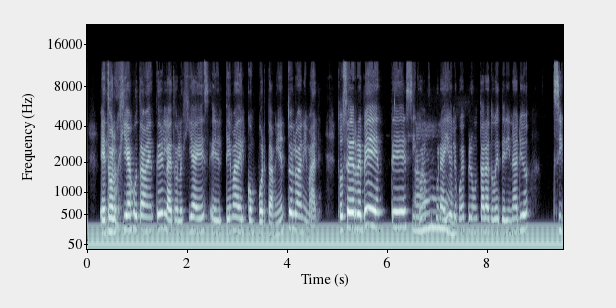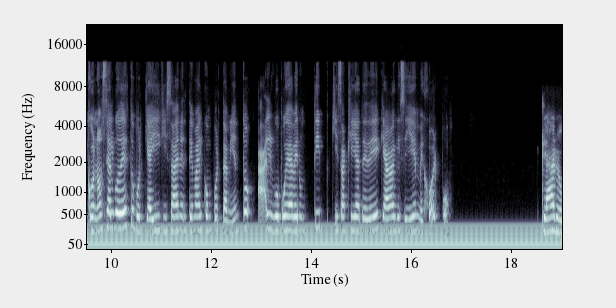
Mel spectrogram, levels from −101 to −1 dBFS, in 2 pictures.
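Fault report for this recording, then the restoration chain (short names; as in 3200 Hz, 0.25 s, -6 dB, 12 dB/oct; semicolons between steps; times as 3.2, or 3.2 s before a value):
hum 60 Hz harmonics 5 -23 dBFS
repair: de-hum 60 Hz, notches 5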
